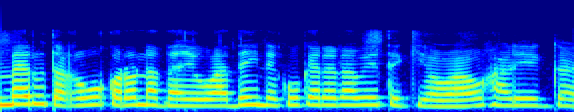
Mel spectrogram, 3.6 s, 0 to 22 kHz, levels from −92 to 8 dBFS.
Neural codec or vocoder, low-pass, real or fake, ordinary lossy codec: none; 7.2 kHz; real; none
